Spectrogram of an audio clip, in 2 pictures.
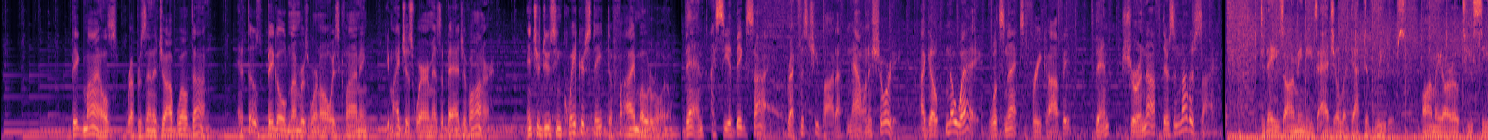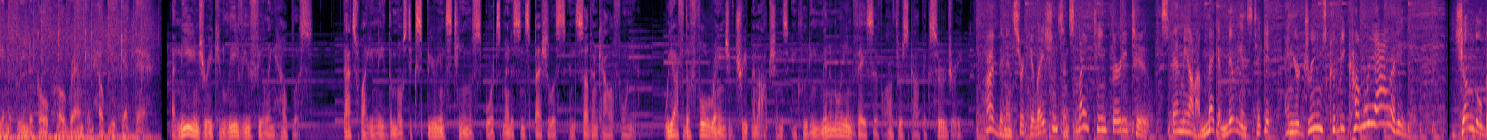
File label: Commercial VO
